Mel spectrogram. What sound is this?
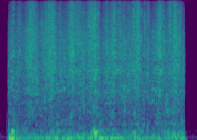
metallic paper torn backwards
backwards, paper, torn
